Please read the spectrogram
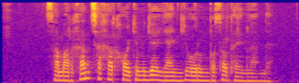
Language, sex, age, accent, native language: Uzbek, male, 25-34, Andijon, Uzbek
